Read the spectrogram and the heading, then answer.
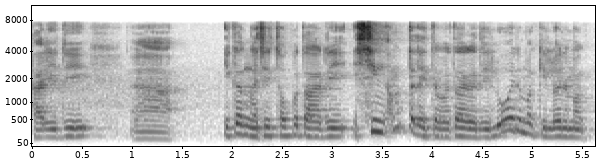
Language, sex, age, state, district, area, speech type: Manipuri, male, 18-30, Manipur, Bishnupur, rural, spontaneous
